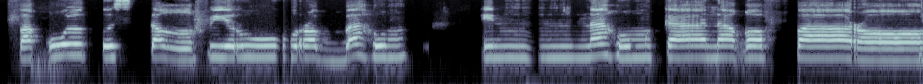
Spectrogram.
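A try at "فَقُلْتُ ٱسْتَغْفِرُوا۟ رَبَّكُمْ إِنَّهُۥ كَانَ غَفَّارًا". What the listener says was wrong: Faqultu astaghfiru rabbakum, bukan rabbahum. Rabbakum innahu, bukan innahum.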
